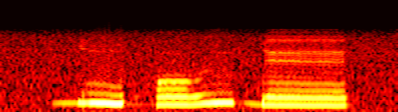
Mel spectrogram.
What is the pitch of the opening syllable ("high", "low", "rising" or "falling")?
falling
